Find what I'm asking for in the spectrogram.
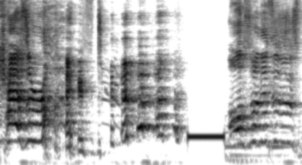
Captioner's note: giggles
